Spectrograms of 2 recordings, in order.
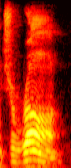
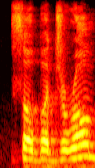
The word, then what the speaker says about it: Jerone: Well, my name is pronounced with an N, Jerone.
